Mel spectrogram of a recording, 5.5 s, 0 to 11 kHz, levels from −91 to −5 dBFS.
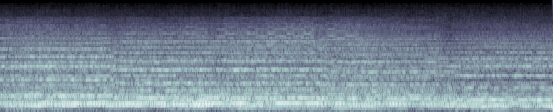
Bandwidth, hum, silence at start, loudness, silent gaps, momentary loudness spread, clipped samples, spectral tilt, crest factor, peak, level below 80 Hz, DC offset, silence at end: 7.2 kHz; none; 0 s; -19 LUFS; none; 4 LU; under 0.1%; -7 dB/octave; 14 dB; -6 dBFS; -50 dBFS; under 0.1%; 0 s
